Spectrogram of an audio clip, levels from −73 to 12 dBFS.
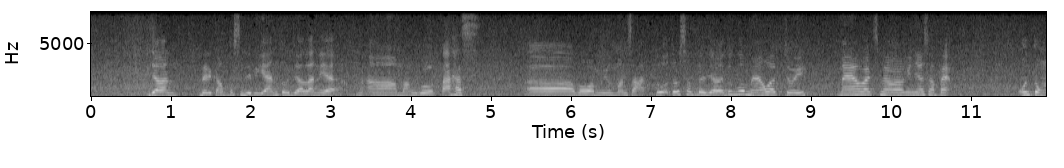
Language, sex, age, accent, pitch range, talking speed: Indonesian, female, 20-39, native, 210-250 Hz, 125 wpm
